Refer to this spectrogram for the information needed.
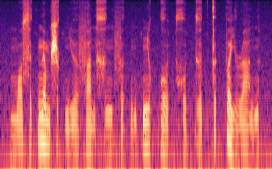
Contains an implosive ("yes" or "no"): no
